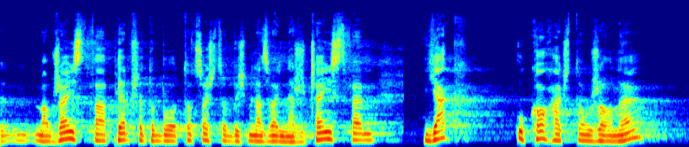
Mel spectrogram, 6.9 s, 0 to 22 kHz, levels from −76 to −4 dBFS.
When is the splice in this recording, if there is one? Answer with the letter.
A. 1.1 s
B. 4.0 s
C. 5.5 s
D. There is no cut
B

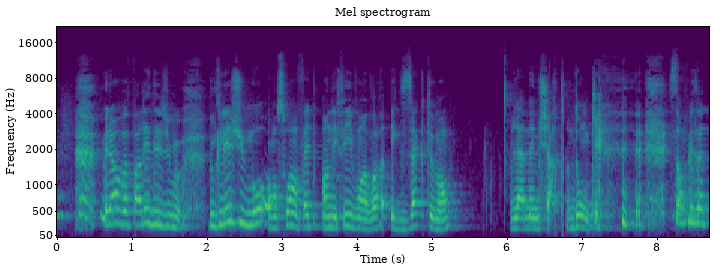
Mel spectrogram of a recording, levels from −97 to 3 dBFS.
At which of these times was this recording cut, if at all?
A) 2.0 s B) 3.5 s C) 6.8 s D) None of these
C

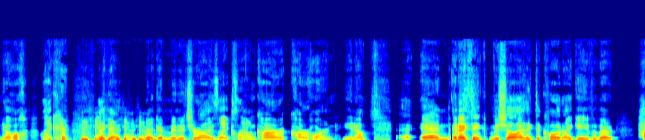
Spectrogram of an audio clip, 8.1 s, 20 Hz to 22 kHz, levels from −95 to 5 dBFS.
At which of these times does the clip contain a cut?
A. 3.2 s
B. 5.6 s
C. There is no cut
B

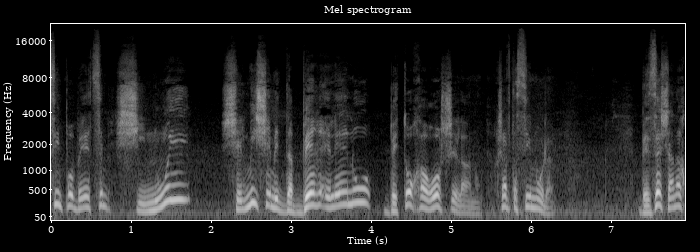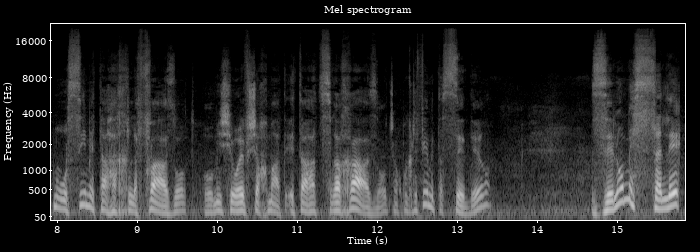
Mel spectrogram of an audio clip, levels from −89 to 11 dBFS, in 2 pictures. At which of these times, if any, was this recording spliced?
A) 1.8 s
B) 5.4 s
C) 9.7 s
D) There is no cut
B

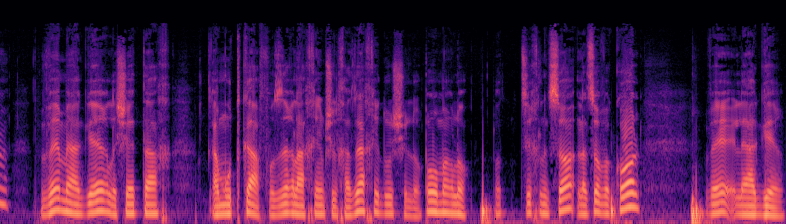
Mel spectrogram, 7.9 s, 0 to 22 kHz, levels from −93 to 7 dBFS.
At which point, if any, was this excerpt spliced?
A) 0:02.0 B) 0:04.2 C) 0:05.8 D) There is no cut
B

